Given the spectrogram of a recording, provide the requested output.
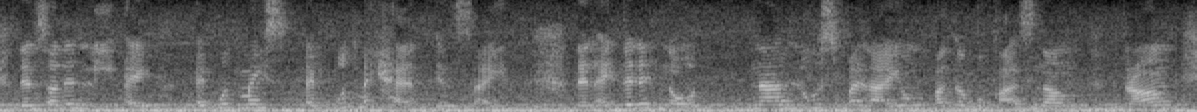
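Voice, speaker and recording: A woman with a very deep, low voice swings her pitch very widely at a moderate pace, with noticeable background noise and audible room echo. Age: 20s. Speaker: vlogger. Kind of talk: travel vlog. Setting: on a ferry.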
